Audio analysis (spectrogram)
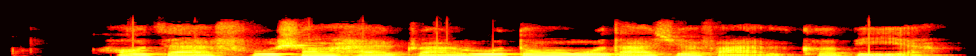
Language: Chinese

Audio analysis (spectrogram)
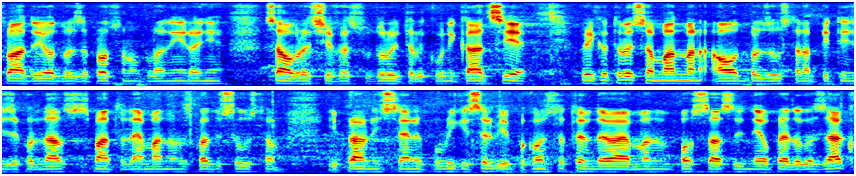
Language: Serbian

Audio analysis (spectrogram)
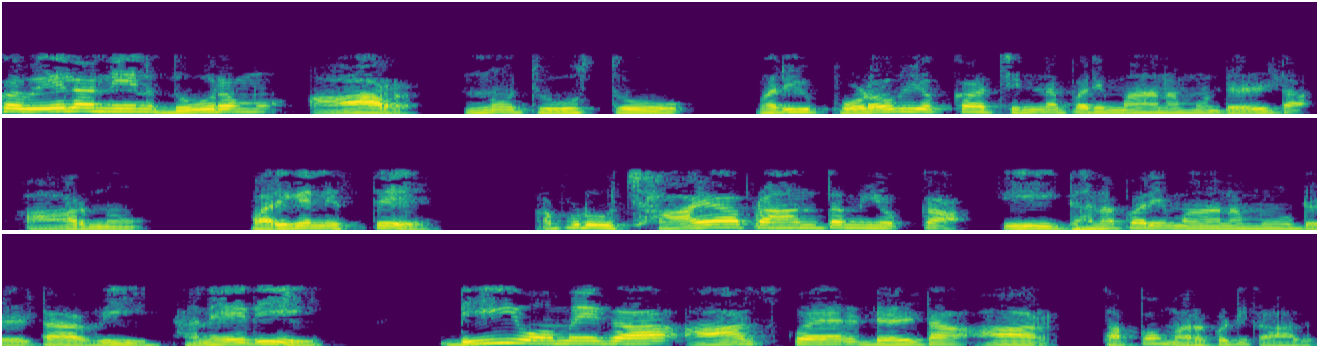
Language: Telugu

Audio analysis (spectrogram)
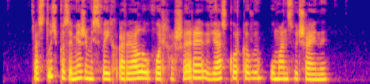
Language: Belarusian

